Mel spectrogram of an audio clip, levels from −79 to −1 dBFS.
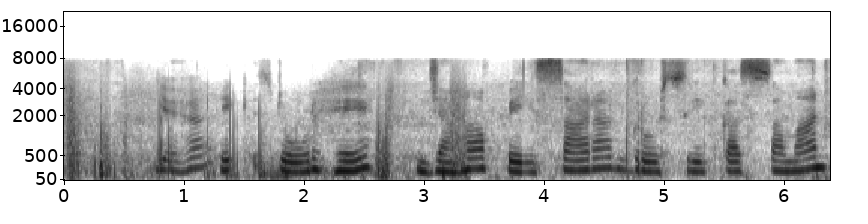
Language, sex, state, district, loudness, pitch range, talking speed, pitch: Hindi, female, Madhya Pradesh, Dhar, -16 LUFS, 180-210 Hz, 95 wpm, 195 Hz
